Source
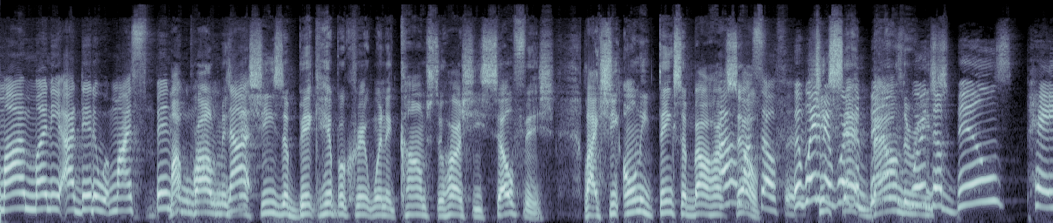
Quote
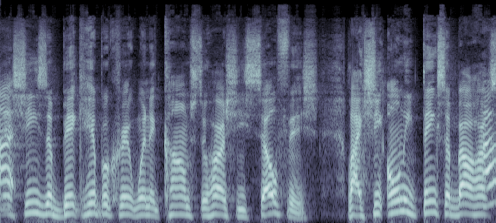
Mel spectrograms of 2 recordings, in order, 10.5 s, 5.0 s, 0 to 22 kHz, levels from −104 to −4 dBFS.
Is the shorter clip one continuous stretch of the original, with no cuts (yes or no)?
yes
